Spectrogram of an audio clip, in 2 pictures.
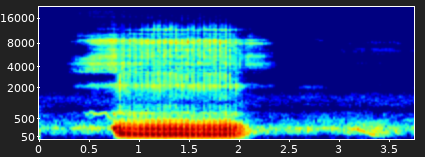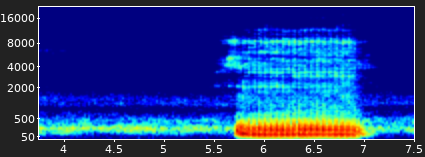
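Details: Snoring French bulldog: two loud, rough snores a few seconds apart with quiet breathing between.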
